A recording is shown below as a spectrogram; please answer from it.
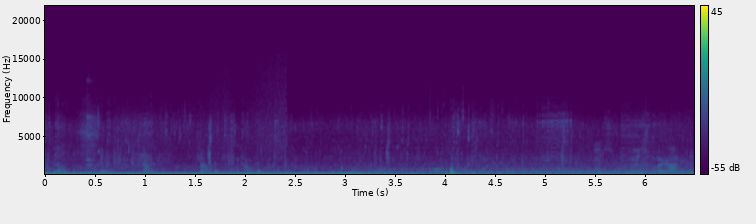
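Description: Low, steady rumble of wind on the microphone that stops abruptly about three seconds in, over water splashing and knocking from canoe paddles, with faint voices.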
